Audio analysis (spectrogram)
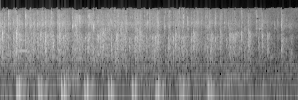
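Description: An audience at a church service applauds steadily for about six seconds as a clap offering to the Lord: dense, loud clapping from many hands, with a regular low thump pulsing beneath it at a quick, even beat.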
